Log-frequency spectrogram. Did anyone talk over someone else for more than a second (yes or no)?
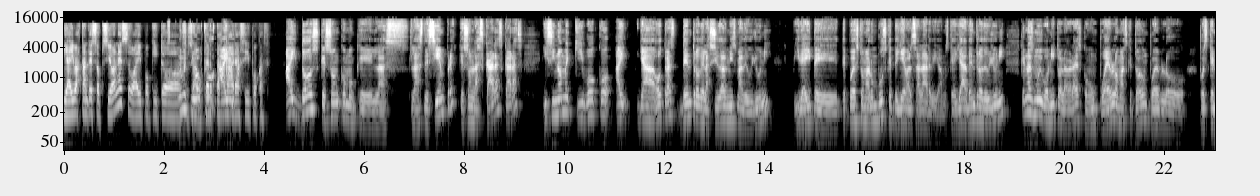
yes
